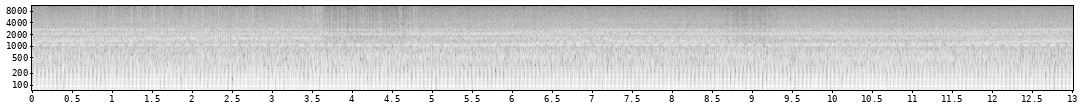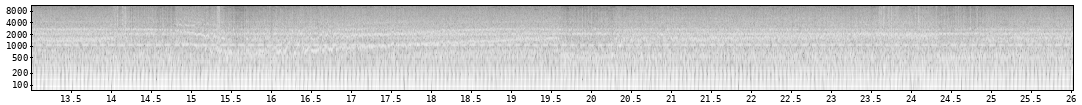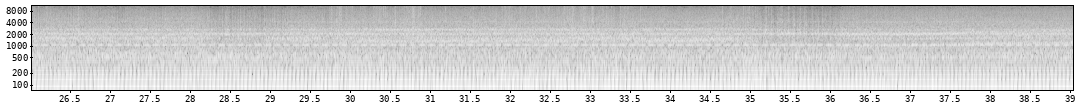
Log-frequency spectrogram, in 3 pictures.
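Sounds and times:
constant high tone: 0.0 - 39.0
electrical hum and buzz: 0.0 - 39.0
motor whine: 0.0 - 39.0.

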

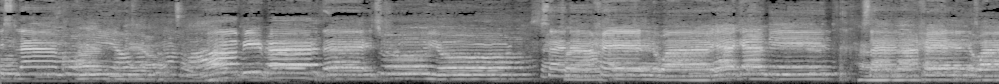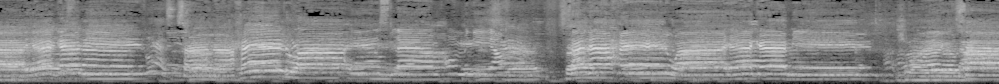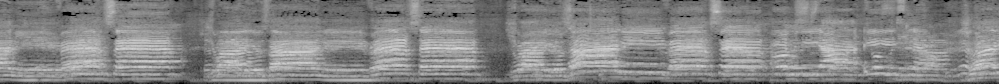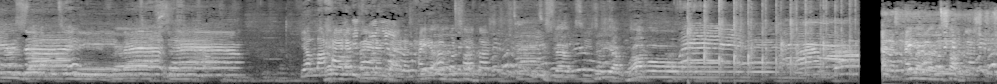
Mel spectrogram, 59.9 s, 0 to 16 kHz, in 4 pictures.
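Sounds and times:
women and children singing: 0.0 - 54.6, 55.2 - 59.9.

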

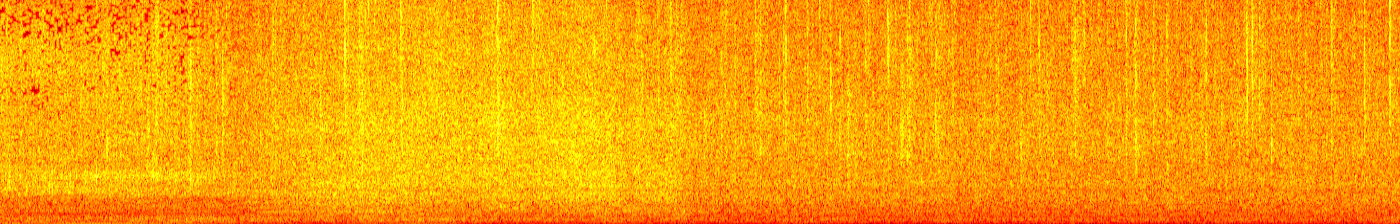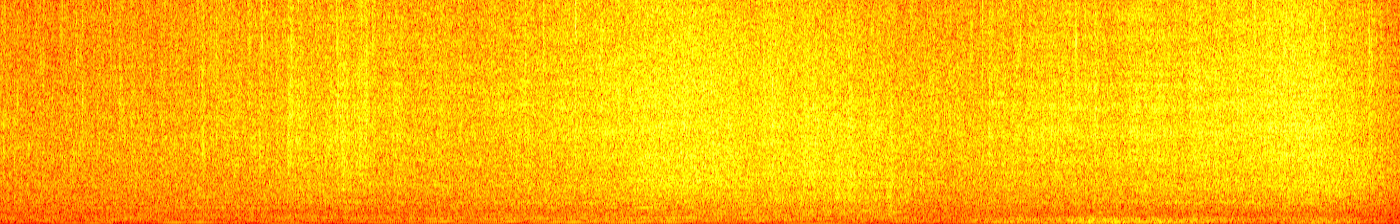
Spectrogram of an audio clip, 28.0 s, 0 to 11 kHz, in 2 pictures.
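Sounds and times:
low droning rumble: 0.0 - 4.7
thunder rumbling: 0.0 - 4.9, 22.8 - 27.7
rain falling on street: 0.0 - 28.0.

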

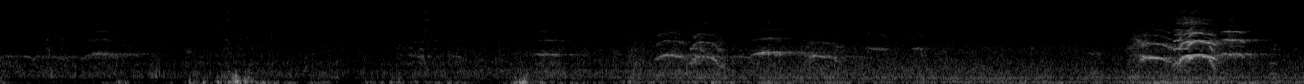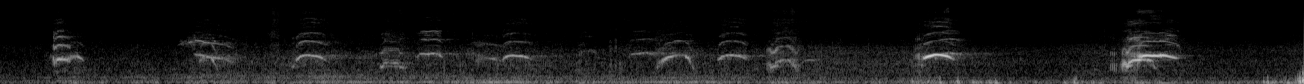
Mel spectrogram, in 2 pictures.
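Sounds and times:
young swans whistled calls: 0.0 - 1.7, 5.2 - 9.5, 11.2 - 14.2, 14.8 - 21.4, 22.0 - 22.9, 24.1 - 25.0.

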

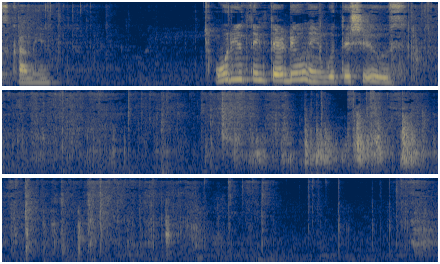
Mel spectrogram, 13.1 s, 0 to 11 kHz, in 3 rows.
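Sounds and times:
book page turning: 4.1 - 12.8.

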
